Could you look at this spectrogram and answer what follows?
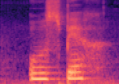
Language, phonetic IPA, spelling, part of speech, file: Czech, [ˈuːspjɛx], úspěch, noun, Cs-úspěch.ogg
- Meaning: success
